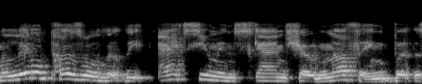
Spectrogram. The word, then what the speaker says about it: Axumin: But as you know, Oxuma is FDA. Let me just You're talking Yeah. about Axumin, I think. Yeah, Axumin.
